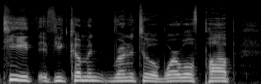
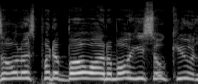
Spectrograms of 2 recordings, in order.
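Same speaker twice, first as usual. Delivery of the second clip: put-on high, fussing, doting, crazy old-lady voice; 10 semitones higher than usual. Acting out two old ladies greeting the family heir, in a crazy old lady voice. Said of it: "they're in their old old lady thing".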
